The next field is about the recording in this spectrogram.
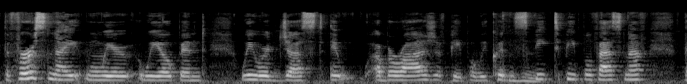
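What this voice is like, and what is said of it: Hoarse voice. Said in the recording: “why my voice is hoarse after all these days”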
